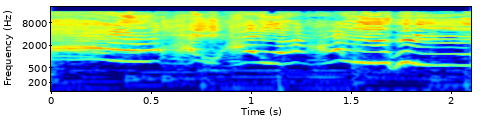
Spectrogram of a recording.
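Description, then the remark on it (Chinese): A child in a car wails loudly and without pause, the high-pitched cry wavering up and down in long, strained sobs with no words. “不提假牙还好，一提这牙，车里那孩子哭得更疯了。”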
